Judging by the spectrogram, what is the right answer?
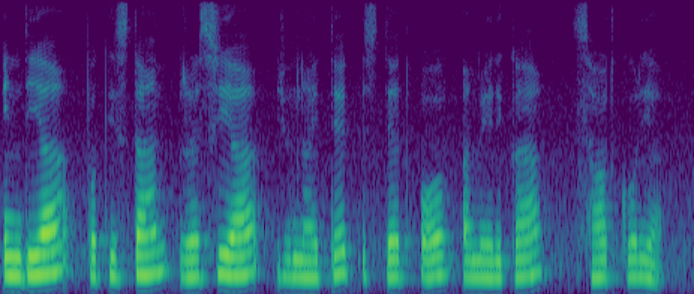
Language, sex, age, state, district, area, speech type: Manipuri, female, 30-45, Manipur, Bishnupur, rural, spontaneous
